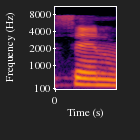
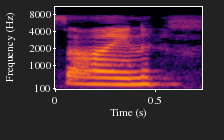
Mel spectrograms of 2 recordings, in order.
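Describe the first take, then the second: First: It has a short 'i' vowel, like 'sin'. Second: It has a long 'eye' vowel, like 'sign'. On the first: The speaker calls it wrong. "We don't pronounce it sin" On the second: The speaker calls it right. "we're still pronouncing it as sine"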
